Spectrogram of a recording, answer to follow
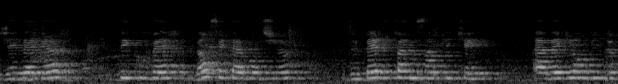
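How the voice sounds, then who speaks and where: Fairly slow, monotone speech with flat intonation, noticeable background noise and audible room echo. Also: woman. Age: 20s. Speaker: beauty pageant contestant. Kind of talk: prepared speech. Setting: stage with audience.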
